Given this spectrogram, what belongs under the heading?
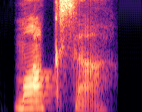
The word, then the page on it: moksa: Indian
